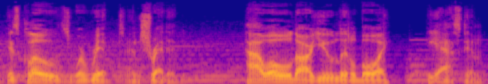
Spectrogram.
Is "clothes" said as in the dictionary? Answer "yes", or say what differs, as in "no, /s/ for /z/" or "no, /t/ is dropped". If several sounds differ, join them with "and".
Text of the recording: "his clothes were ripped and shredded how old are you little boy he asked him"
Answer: yes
